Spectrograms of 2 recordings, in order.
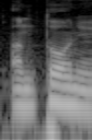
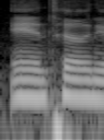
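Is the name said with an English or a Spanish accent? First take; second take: Spanish; English. First: The name is said with a Spanish accent. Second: The name is said with an English accent. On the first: It sounds cool. The speaker calls it right. "with the accent" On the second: It does not sound cool. The speaker calls it wrong. "it just sounds very like Antonio"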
